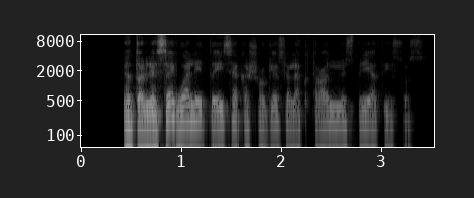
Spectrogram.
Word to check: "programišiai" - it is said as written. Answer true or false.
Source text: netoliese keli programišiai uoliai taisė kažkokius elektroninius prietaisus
false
